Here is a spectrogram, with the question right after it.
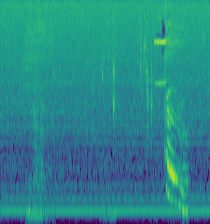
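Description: A Shiba Inu yawns with a short squeaky vocal sweep falling from high to low pitch near the end. Soft rustling comes earlier, and a constant low appliance hum runs underneath throughout.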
